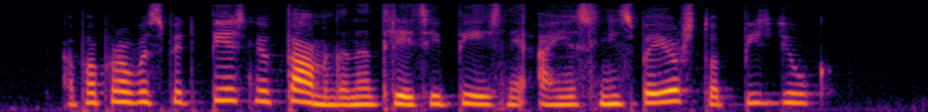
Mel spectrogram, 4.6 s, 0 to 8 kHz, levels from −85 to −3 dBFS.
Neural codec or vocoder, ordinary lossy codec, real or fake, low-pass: codec, 16 kHz, 1 kbps, X-Codec, HuBERT features, trained on LibriSpeech; none; fake; 7.2 kHz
